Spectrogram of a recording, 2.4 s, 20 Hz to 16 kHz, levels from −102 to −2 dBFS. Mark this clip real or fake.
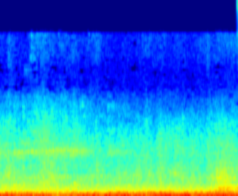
real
